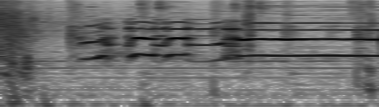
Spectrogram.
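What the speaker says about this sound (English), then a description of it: "This place even has chickens, huh?" In the video game Danganronpa, a chicken clucks and then crows in a drawn-out, wavering call, close and clear above continuous game music, with nobody speaking.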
